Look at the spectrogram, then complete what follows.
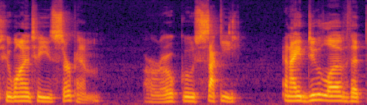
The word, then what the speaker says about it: Oroku Saki: do love that the every time that splinter says oroku saki goes rousaki like he always rolls the r on a rokus saki so that it's probably the proper way to say it way to say it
